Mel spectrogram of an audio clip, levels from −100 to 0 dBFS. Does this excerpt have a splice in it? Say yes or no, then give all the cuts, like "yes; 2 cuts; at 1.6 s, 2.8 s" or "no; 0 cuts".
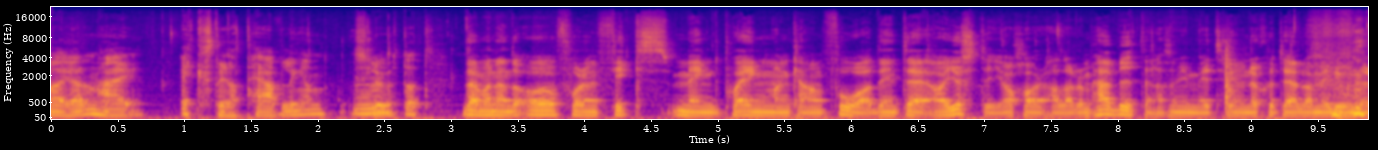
no; 0 cuts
